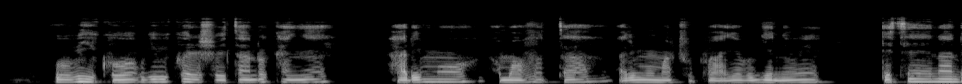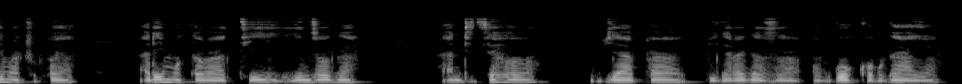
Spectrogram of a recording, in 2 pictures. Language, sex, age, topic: Kinyarwanda, male, 18-24, health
